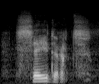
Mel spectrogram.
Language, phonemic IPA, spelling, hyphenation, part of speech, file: Dutch, /ˈseː.dərt/, sedert, se‧dert, conjunction / preposition, Nl-sedert.ogg
- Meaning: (conjunction) since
